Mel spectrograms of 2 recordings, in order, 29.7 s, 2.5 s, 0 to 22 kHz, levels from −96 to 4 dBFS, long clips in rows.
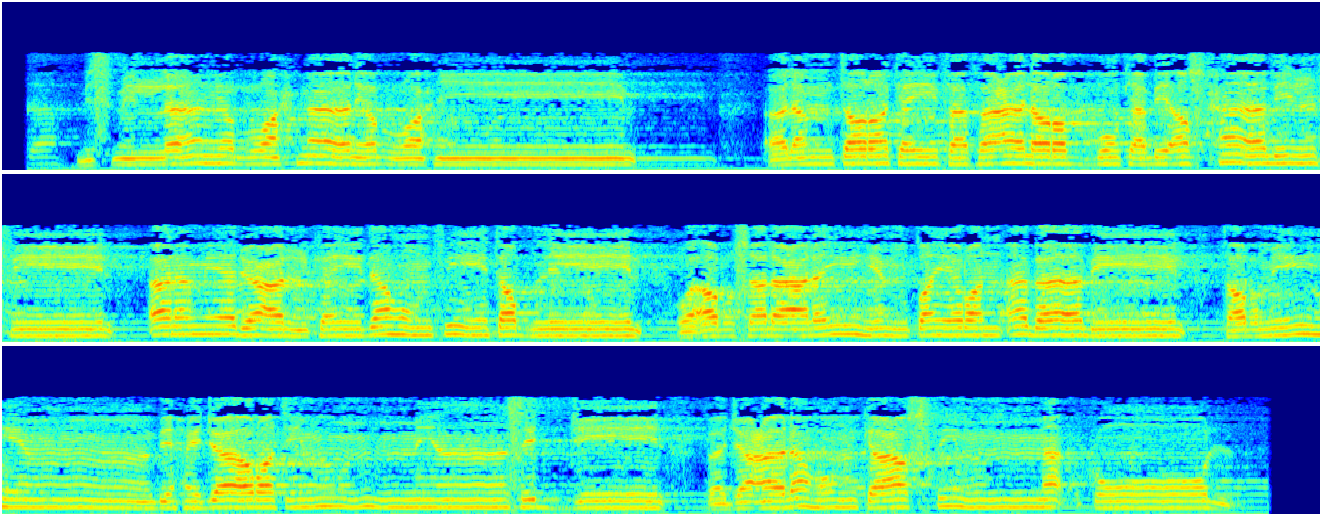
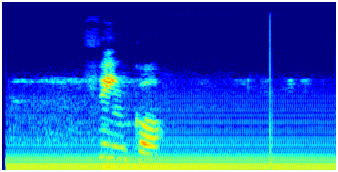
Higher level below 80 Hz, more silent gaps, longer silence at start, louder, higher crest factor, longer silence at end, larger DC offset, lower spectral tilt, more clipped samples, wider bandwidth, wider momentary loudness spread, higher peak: second, -60 dBFS vs -38 dBFS; neither; first, 0.2 s vs 0.05 s; first, -23 LUFS vs -29 LUFS; about the same, 18 dB vs 22 dB; first, 0.4 s vs 0 s; first, 0.3% vs under 0.1%; about the same, -5 dB/octave vs -5.5 dB/octave; neither; second, 6.6 kHz vs 9.6 kHz; second, 10 LU vs 15 LU; first, -6 dBFS vs -10 dBFS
